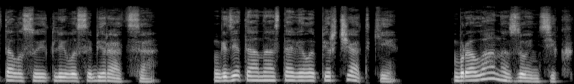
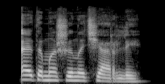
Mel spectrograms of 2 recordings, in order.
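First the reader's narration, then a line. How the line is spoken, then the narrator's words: Sharp retort. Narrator (Russian): довольно резко парировала Китти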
